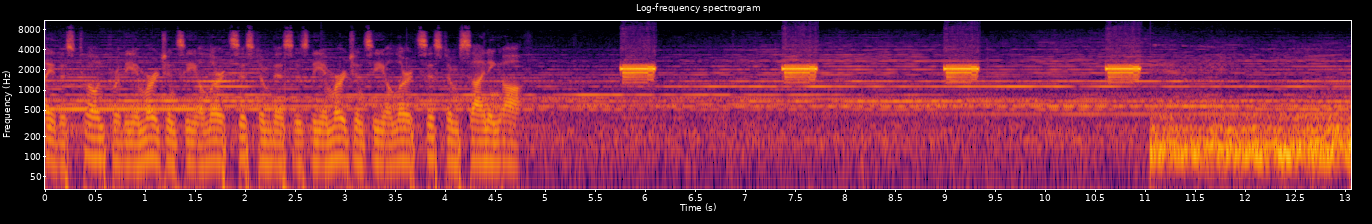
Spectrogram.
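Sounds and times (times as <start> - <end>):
electronic drone: 0.0 - 13.0
loud high beeps: 5.8 - 6.2, 7.4 - 7.8, 9.0 - 9.4, 10.6 - 11.1.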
